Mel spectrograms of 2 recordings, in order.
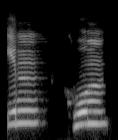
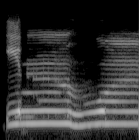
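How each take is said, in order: First: There is a break after the n sound. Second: The n flows briefly into hum without a break. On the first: The speaker calls it wrong. "contoh dijedah itu misalnya inhum ya, bacanya in hum" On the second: The speaker calls it right. "bacanya cukup in hum, tapi tidak terputus"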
